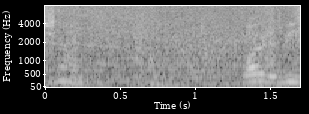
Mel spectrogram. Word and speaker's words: Sean: It's seen. Huh? It's seen. It's definitely Sean. What? Yes. No. If it's spelled like that, it's Sean.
